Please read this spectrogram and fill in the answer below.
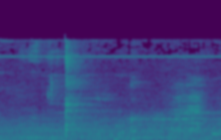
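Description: Drama background score of held, sustained synthesizer-like chords, shifting pitch a couple of times.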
